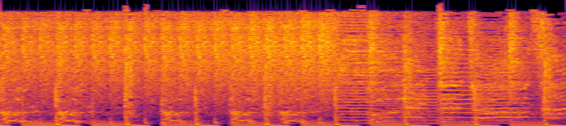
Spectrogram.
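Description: Loud dance music with a pounding beat, with repeated dog-like barks chanted in rhythm over the track, energetic throughout.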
